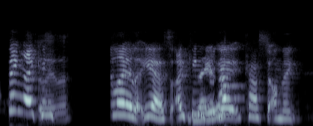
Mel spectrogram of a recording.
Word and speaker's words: shillelagh: Oh, I can't pronounce that. Shila? Is that how you pronounce it? Shilayla? Thing I can. Delilah? Shillelagh, yes, I can Shillelagh?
